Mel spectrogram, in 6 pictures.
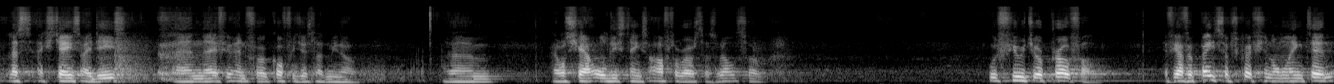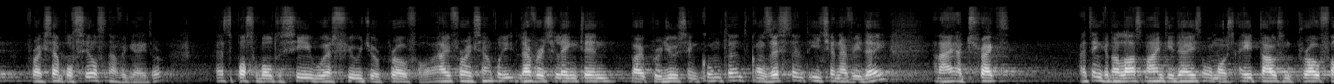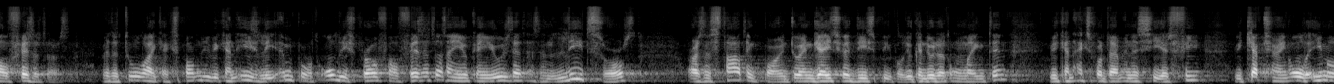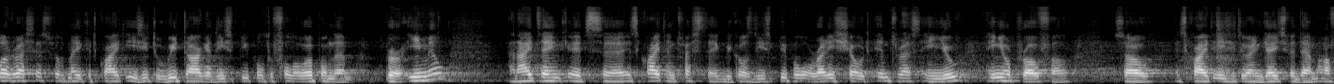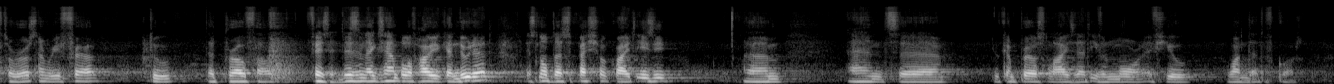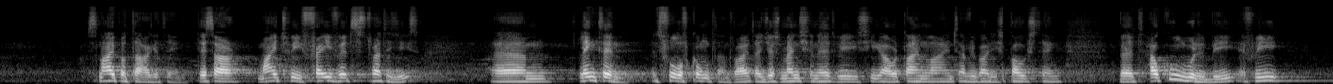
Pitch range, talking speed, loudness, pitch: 135-160 Hz, 180 wpm, -18 LUFS, 145 Hz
